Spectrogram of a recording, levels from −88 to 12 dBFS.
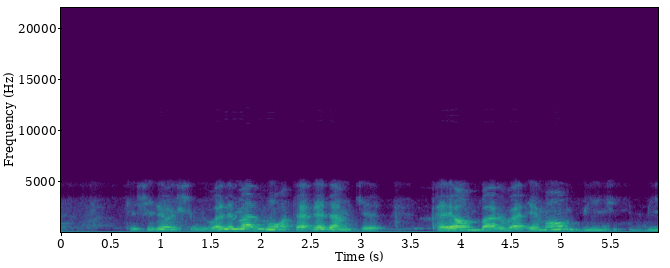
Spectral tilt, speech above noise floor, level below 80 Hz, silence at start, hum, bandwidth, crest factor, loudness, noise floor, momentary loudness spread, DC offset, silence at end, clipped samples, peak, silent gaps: -9.5 dB/octave; 32 dB; -60 dBFS; 0.7 s; none; 5.2 kHz; 18 dB; -19 LUFS; -51 dBFS; 17 LU; 0.7%; 0 s; under 0.1%; -2 dBFS; none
